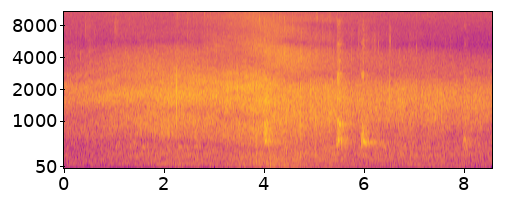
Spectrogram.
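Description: A dog barking three times, about four, five and a half and six seconds in, over a rush of noise that swells and fades.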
